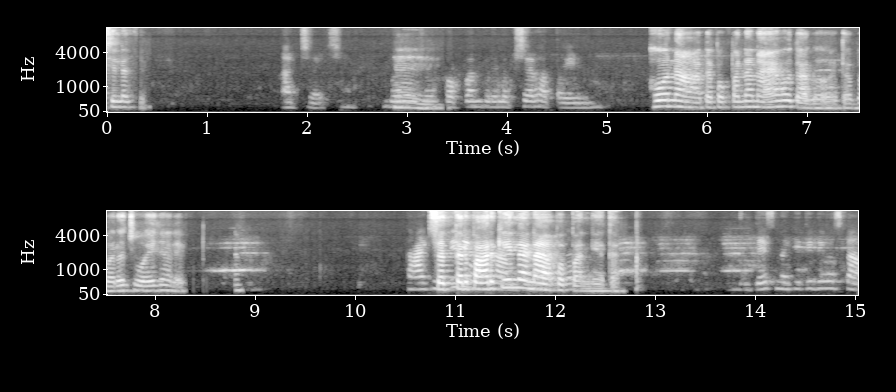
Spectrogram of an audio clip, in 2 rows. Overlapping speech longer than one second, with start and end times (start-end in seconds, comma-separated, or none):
10.8-12.6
